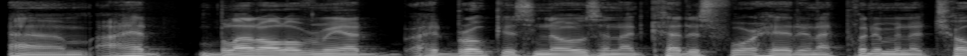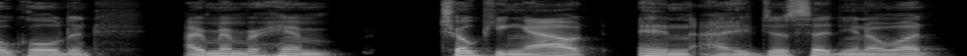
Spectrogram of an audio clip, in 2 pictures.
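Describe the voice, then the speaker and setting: A man's voice: fairly low pitch, little pitch movement, a little fast, a little mellow. A man in his sixties from Texas, a state representative telling a personal story as a podcast guest, earnest and vivid, often restarting his sentences.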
